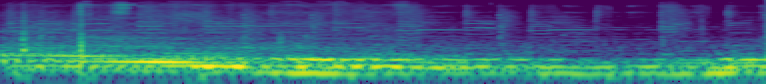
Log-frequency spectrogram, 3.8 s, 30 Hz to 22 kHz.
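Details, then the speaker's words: Datsun 280Z restarted after a drive following recent fixes. Right after the over-rev flare, revs sag into a slow, lumpy, uneven, near-stalling idle, described as dangerously low. This is a recurring problem the owner had earlier. "Dangerously low idle. That's not right. This is the problem I was having earlier."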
